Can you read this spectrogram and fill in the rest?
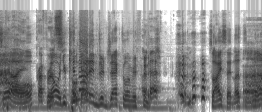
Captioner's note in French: rigole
